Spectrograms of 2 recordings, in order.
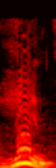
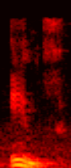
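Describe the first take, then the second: First: The word begins with a clear h sound. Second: The word begins without any h sound. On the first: The speaker calls it right. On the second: The speaker calls it wrong.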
